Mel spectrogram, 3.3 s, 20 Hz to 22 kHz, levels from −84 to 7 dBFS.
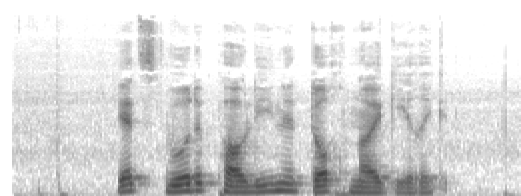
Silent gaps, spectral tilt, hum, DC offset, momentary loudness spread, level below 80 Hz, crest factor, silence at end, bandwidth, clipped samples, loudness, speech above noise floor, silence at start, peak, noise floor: none; -6.5 dB/octave; none; under 0.1%; 9 LU; -52 dBFS; 20 dB; 0.45 s; 16 kHz; under 0.1%; -26 LUFS; 26 dB; 0.35 s; -6 dBFS; -50 dBFS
